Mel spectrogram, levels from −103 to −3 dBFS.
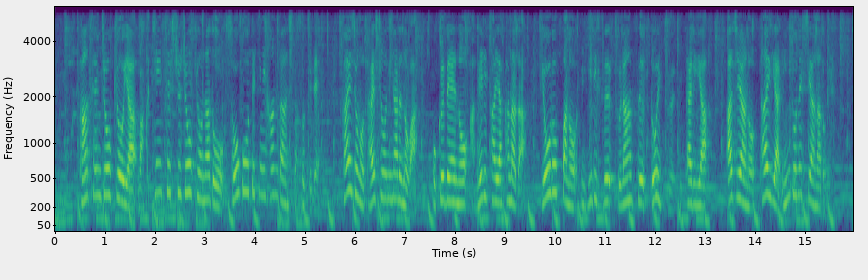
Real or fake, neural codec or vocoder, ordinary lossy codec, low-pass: fake; codec, 44.1 kHz, 7.8 kbps, Pupu-Codec; none; 5.4 kHz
